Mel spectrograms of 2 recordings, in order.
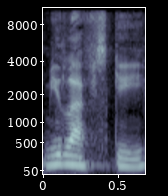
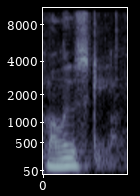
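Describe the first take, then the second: First: The w in the name sounds like an f. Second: The w in the name sounds like a w. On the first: This is the original Polish form of the name. "In Poland, it's pronounced Mielewski. W's are F's" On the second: This is the later Americanized form of the name. "now it's just Mielewski"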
